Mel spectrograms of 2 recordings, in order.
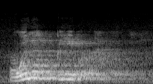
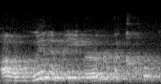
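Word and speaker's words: winebibber: to call him a winnow beaver. That's how the dictionary voice pronounced this word. W-I-N-E-B-I-B-B-E-R. A winnabeaver means, according to the King James Dictionary, a drinker of wine.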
